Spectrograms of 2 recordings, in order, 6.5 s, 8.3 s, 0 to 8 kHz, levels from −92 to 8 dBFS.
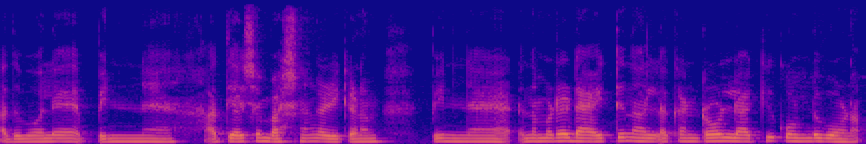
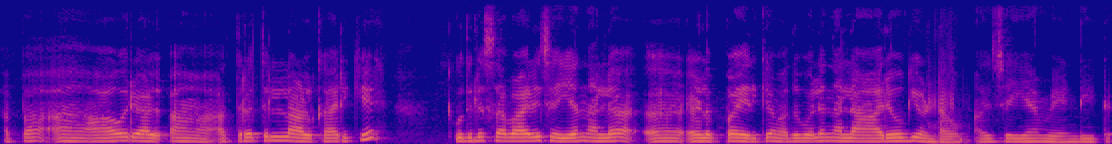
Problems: none marked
